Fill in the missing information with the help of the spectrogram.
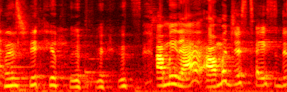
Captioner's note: laughs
